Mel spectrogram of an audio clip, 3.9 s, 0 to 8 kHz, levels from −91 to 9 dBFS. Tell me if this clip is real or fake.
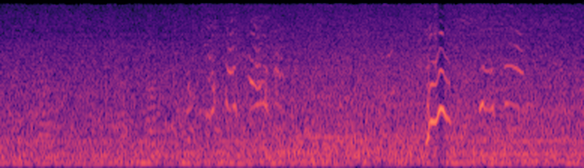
fake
